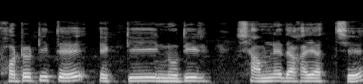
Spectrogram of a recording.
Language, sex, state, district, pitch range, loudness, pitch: Bengali, male, West Bengal, North 24 Parganas, 150-165 Hz, -15 LUFS, 155 Hz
